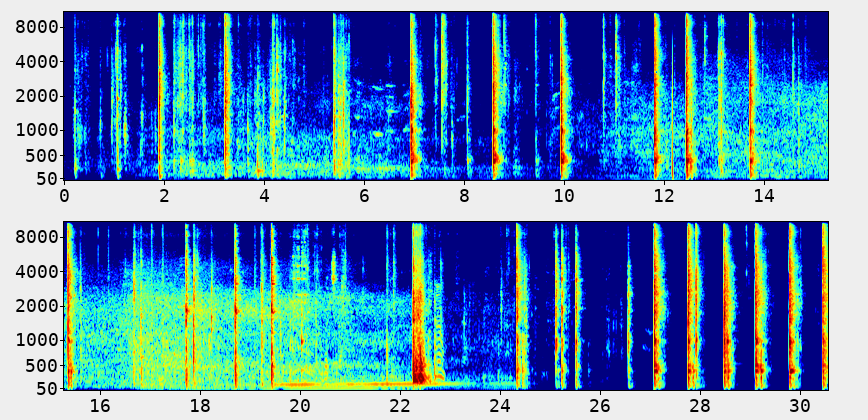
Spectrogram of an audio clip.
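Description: Hatchets chopping dry firewood: sharp, separate wooden cracks at an uneven pace of roughly one every second or two, with one especially loud split a little after the twenty-second mark.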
